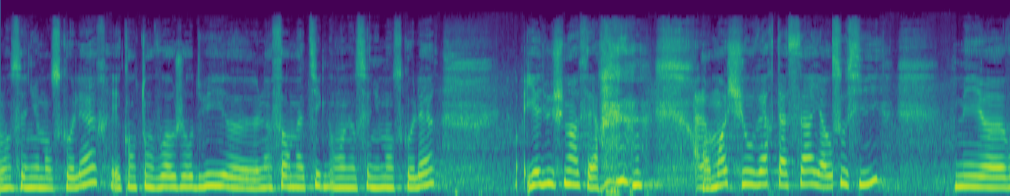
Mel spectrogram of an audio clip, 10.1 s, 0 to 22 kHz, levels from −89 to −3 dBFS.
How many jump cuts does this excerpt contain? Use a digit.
1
